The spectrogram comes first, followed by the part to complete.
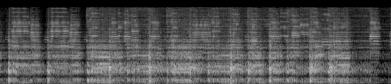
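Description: The audio carries a robotic buzz at about 375 Hz from start to finish, with no clear octave shift. It is planar audio read as interleaved: each 2.67 ms block, which fits 128-sample blocks, plays left then right at double speed, chopping the sound at the block rate.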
